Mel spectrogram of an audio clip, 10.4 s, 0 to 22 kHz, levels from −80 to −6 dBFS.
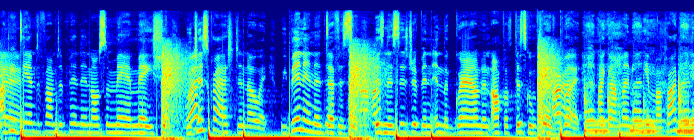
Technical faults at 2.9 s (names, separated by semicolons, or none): periodic USB or driver dropouts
